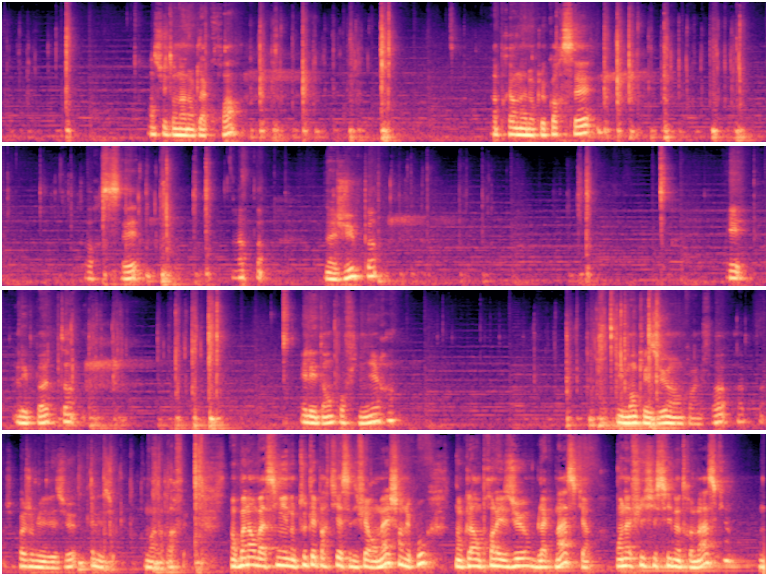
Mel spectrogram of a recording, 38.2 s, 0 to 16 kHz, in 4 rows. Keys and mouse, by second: 33.6 right click.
